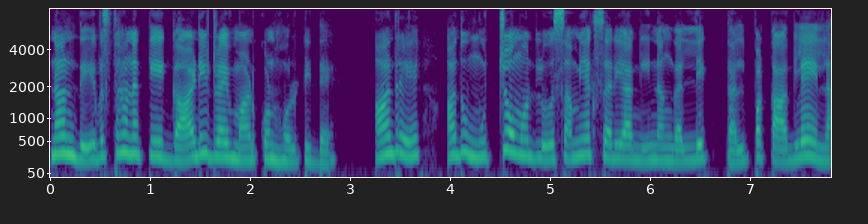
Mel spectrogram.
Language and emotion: Kannada, sad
